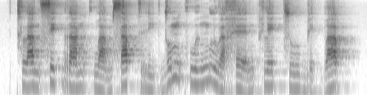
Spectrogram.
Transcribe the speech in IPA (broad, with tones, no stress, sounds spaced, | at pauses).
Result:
kʰ l a˧ n s e˥˩ k̚ r a˧ ŋ kʰ w a˩˦ m s a˥˩ p̚ t r i˨˩ ʔ d o˥˩ m kʰ w ɯ˦˥ ŋ l u˩˦ a̯ h ɛː˩˦ n pʰ l e˦˥ k̚ s uː˧ b e˨˩ k̚ w a˥˩ p̚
